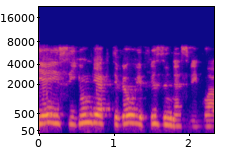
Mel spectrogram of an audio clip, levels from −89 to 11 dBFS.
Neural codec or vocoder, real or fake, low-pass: none; real; 7.2 kHz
